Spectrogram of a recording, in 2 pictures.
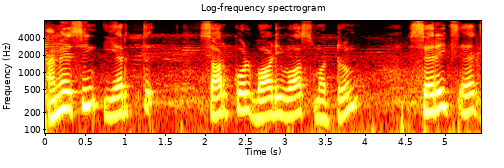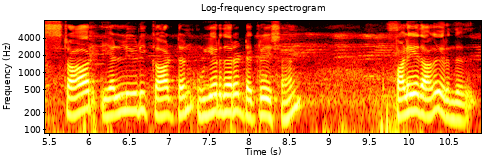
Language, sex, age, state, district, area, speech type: Tamil, male, 30-45, Tamil Nadu, Ariyalur, rural, read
